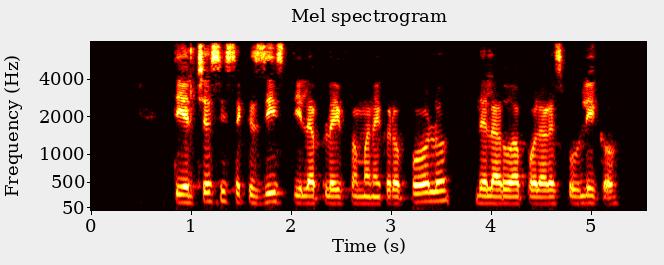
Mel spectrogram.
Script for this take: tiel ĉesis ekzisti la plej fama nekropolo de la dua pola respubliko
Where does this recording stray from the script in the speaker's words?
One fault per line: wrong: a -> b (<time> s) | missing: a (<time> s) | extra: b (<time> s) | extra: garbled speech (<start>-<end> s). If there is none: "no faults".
no faults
